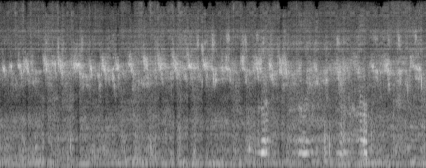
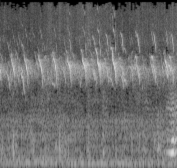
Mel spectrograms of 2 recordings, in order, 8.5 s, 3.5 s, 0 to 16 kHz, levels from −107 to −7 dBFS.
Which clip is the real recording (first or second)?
second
